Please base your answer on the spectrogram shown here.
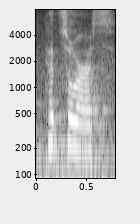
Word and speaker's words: Katsoris: Jennifer how do I say her name? Cartsourth. What's that? Katsoris. Katoris, okay. Katsoris.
